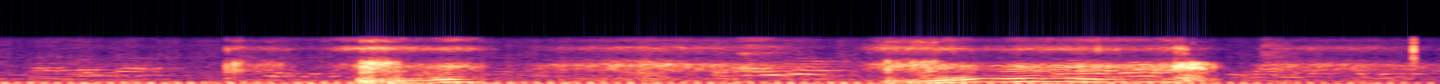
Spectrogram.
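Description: Loud, rough, drawn-out snores with a rattling, vibrating tone on each breath in; heavy snoring from a sleeper.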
